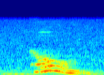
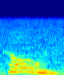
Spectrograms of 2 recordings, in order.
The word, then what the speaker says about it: comb: and the proceeds control comb comb remember this is a word which is silent b comb like doom wound these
